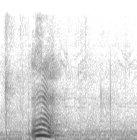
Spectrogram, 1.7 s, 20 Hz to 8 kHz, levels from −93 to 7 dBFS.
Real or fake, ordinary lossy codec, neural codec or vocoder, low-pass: fake; none; codec, 16 kHz in and 24 kHz out, 1.1 kbps, FireRedTTS-2 codec; 7.2 kHz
